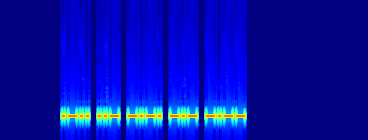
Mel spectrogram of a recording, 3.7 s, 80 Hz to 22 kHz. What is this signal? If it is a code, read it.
Morse code, heard as a keyed tone, about 37 wpm, 700 Hz. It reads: LUCKY
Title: Five Letter Words - 40wpm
